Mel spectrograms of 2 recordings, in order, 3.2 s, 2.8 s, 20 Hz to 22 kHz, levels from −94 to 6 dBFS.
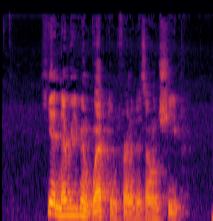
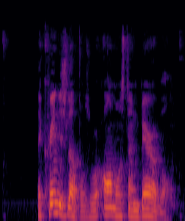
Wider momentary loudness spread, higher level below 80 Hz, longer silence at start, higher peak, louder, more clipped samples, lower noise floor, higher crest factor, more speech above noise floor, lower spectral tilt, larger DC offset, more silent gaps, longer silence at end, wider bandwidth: about the same, 11 LU vs 11 LU; first, -56 dBFS vs -76 dBFS; first, 0.7 s vs 0.55 s; first, -4 dBFS vs -18 dBFS; first, -20 LUFS vs -35 LUFS; neither; second, -62 dBFS vs -78 dBFS; about the same, 18 dB vs 18 dB; about the same, 43 dB vs 43 dB; about the same, -6.5 dB/octave vs -6.5 dB/octave; neither; neither; second, 0 s vs 0.2 s; first, 16.5 kHz vs 13.5 kHz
